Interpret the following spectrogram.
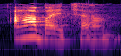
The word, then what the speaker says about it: Arbeiter: So here we pronounce the R in a different way, because here we have a vowel right before the R, just here and also here. So in those cases, whenever we have a vowel right before the R, we pronounce the R just like an A.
